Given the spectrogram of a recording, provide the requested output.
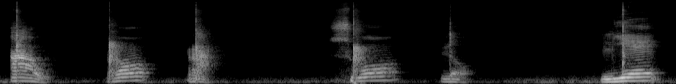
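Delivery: "Au, ro, ra", "Suolo", "Lieve" chanted slowly, syllable by syllable; school teacher drill. Shown as a demonstration. Teacher mimicking a school teacher drilling the class, slow and syllabic. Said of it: "like the school teacher used to do".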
